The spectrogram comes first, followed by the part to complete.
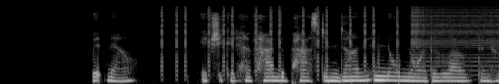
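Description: This speech clip opens with a cut-off start: digital silence runs from 0 to 0.93 s, then the sound begins abruptly mid-utterance with no attack, seen as a flat waveform ending in a sudden vertical edge. From 1.61 to 4.12 s, GSM signalling bursts from a nearby 2G phone add a galloping dit-dit-dit of brief 217 Hz buzzes, about 10 dB below the speech. On a spectrogram these appear as clustered vertical stripes with harmonic lines spaced 217 Hz apart. Between 3.76 and 3.81 s there is microphone overload, with peaks driven about 2 dB past the converter's limit, most likely from an input level set too high. The waveform tops look flattened, and the spectrogram shows a broadband crackle smear. During it, at 3.79 s, the microphone volume is stepped down by 2 dB, likely the call software reacting to that overload, visible as a sudden drop in the waveform envelope. From 4.12 s to the end, the phone settles into a continuous GSM phone buzz, a hard raspy 217 Hz tone about 16 dB below the speech, drawn as steady horizontal comb lines at 217 Hz and its harmonics.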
